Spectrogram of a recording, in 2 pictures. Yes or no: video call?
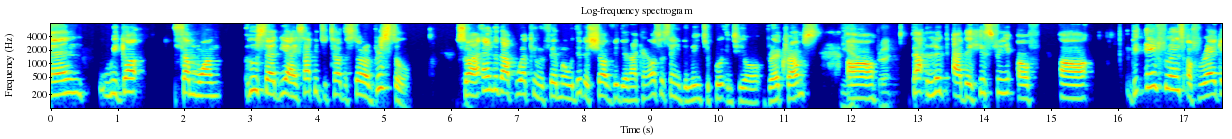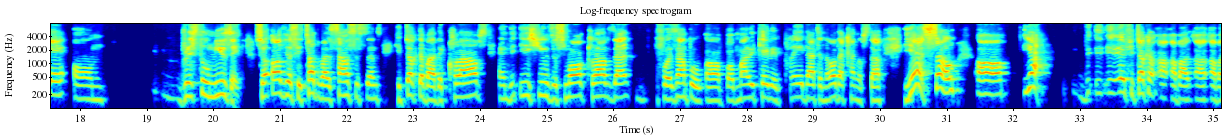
yes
